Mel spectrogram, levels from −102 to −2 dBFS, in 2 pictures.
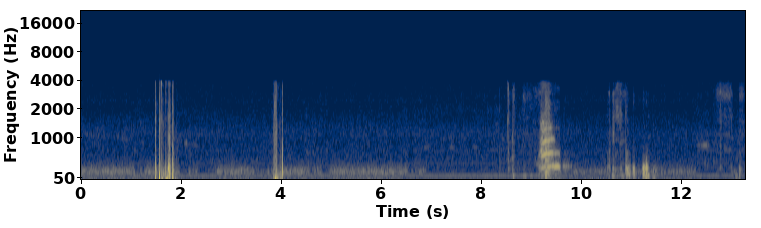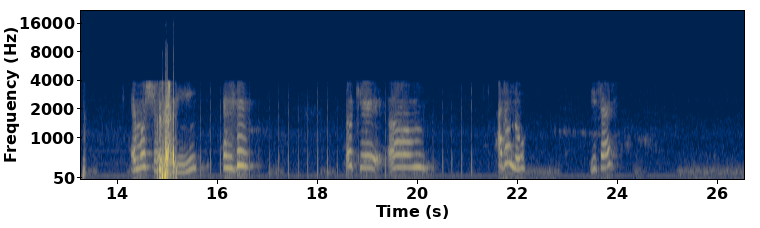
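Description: From start to finish the speech has a buzzy, gravelly roughness and nothing above 4 kHz, the sound of the GSM full-rate codec. It models the vocal tract and excites it with sparse regular pulses, which fits 13 kbps, and the damage is plainly audible.

At 1.48 to 1.93 s, 3.82 to 4.03 s and 14.78 to 15.2 s the speech breaks into squawks, pops and gargling. These are GSM bit errors: corrupted filter, pitch and gain values distort each frame, at error rates of a few percent.

From 15.66 to 21.09 s a regular ticking at about 5.2 clicks per second runs over the sound, pauses included, about thirty clicks in all, roughly as loud as the speech, ending before "I don't know". This train of clicks is likely interference or a faulty connection or power supply.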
